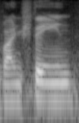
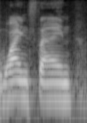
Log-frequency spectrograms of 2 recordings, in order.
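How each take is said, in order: First: The name is pronounced the Russian way. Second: The name is pronounced the English way. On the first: "the Russians say Weinstein" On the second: "We would say Weinstein"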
